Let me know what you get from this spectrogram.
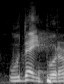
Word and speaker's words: Udaipur: Udaipur.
